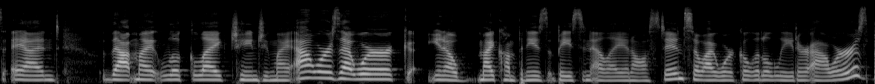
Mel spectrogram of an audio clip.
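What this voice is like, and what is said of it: Congested, sick-sounding voice. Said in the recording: “I sound a little sick ... sniffle”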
